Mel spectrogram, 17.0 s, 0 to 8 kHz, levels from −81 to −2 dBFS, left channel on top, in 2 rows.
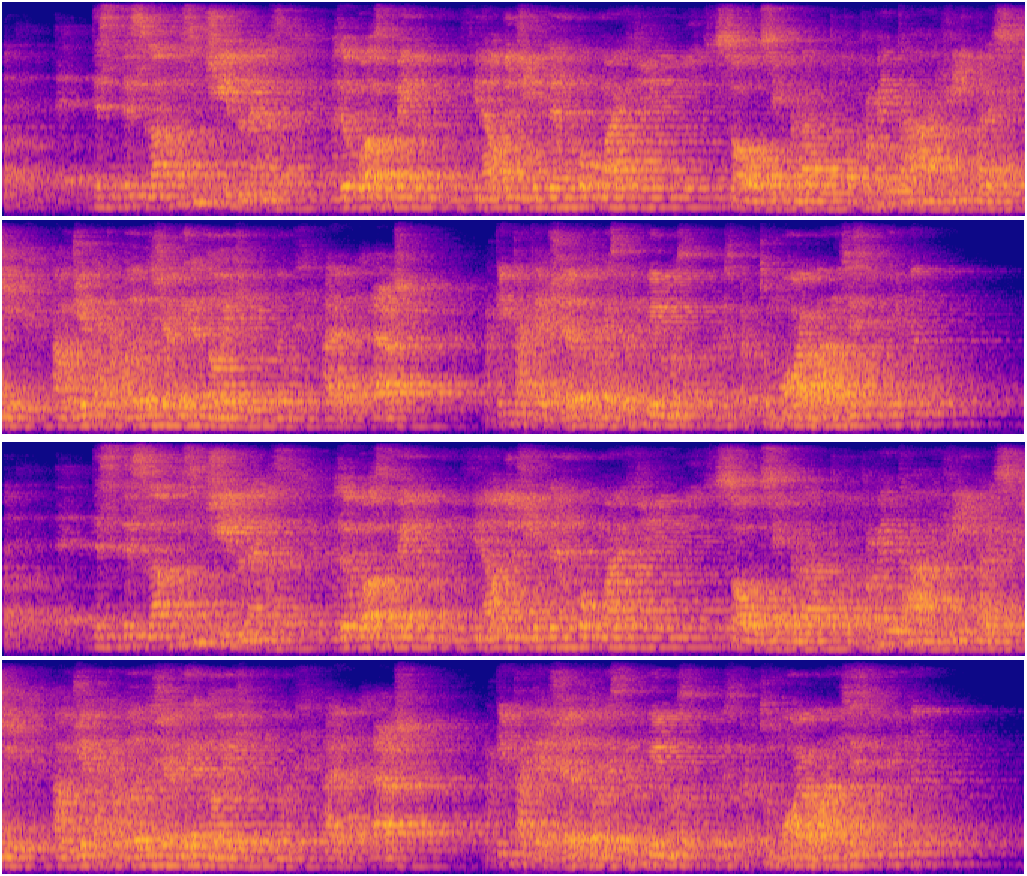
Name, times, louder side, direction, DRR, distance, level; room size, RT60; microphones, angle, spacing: voice 1, 0.1-11.9 12.2-12.3 12.6-16.1, left 1 dB, 20° left, -11 dB, 1.5 m, -19 dB
6.3 x 4.1 x 6.3 m, 2.8 s
head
